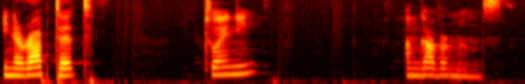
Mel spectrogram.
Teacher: the alveolar plosive T is elided after the alveolar nasal N in non-prominent syllables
